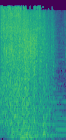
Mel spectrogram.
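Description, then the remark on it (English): A loud, sustained crash of a false stone wall, pulled with a crowbar, shattering and crumbling, a dense rumbling burst of debris that fades after about a second into a faint lingering ring, with no voices. “As you pull, the false wall shatters.”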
